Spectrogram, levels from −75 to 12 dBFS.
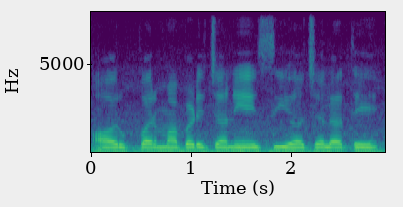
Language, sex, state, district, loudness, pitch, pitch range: Hindi, female, Chhattisgarh, Raipur, -12 LUFS, 170 Hz, 165-170 Hz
